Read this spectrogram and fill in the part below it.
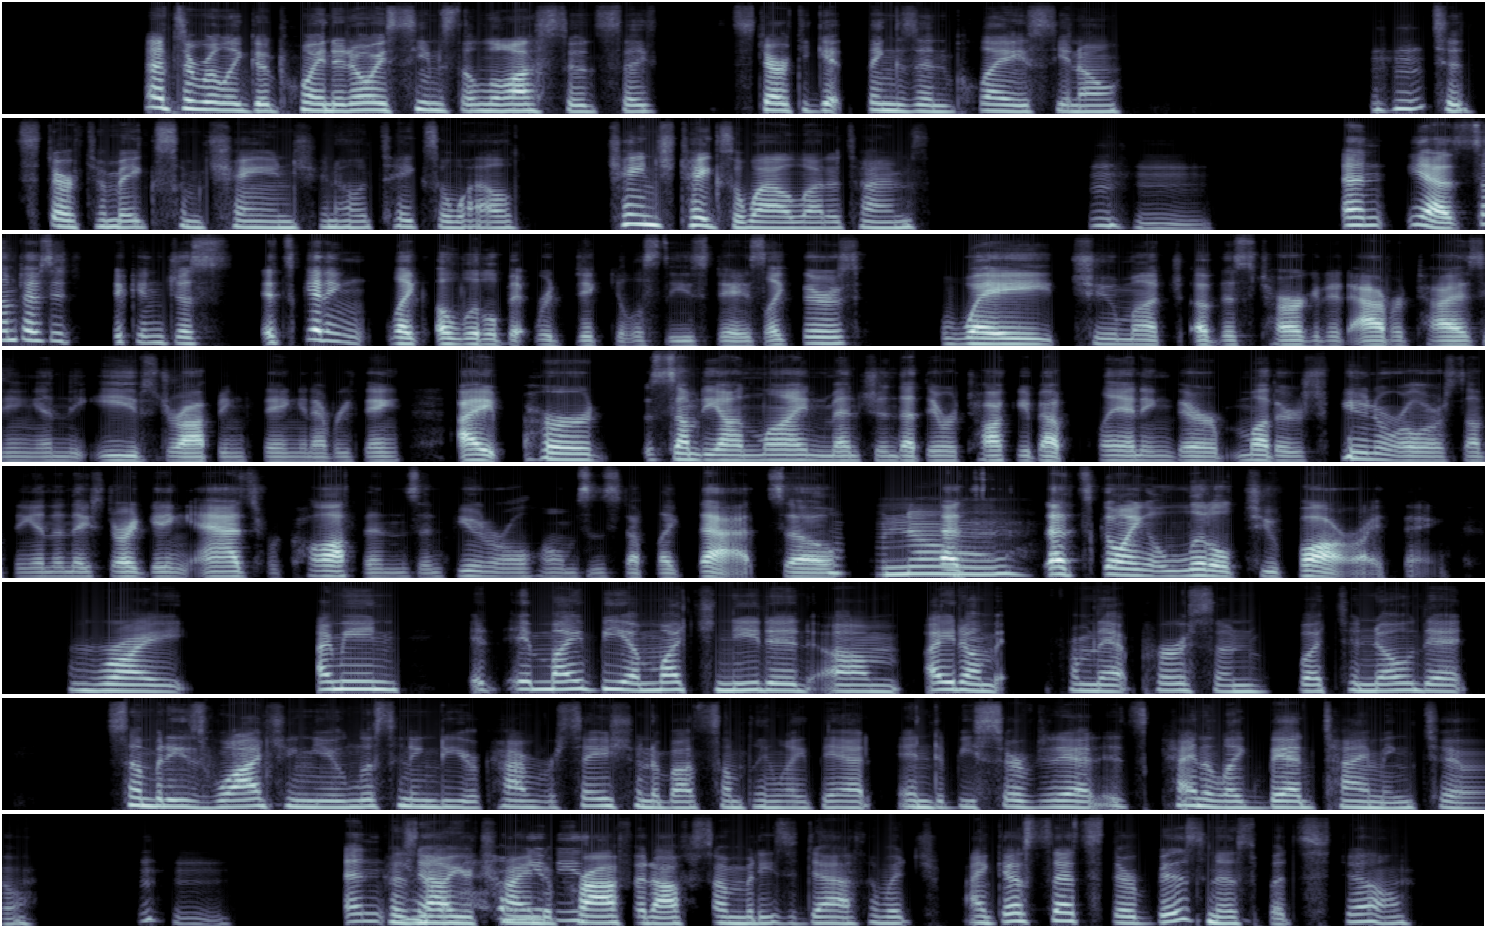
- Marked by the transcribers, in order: other background noise
- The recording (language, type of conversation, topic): English, unstructured, Should I be worried about companies selling my data to advertisers?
